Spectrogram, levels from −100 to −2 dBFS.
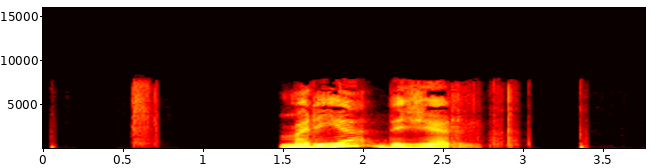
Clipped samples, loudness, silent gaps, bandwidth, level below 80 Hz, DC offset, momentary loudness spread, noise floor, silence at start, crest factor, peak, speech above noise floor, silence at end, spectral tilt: under 0.1%; -20 LUFS; 0.84-1.46 s; 8 kHz; -60 dBFS; under 0.1%; 26 LU; under -90 dBFS; 0.55 s; 18 dB; -4 dBFS; over 71 dB; 1.05 s; -5.5 dB/octave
